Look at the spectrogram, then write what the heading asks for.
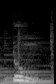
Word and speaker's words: tomb: Not pronounced as tome, it's pronounced as tomb.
